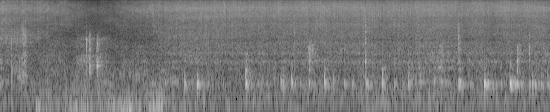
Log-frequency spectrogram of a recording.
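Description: Oil sizzling in a wok as chopped red onion is tipped in from a plastic cutting board and stirred with a wooden spoon, the spoon making short scrapes and taps against the pan. The sizzle grows louder about two seconds in.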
